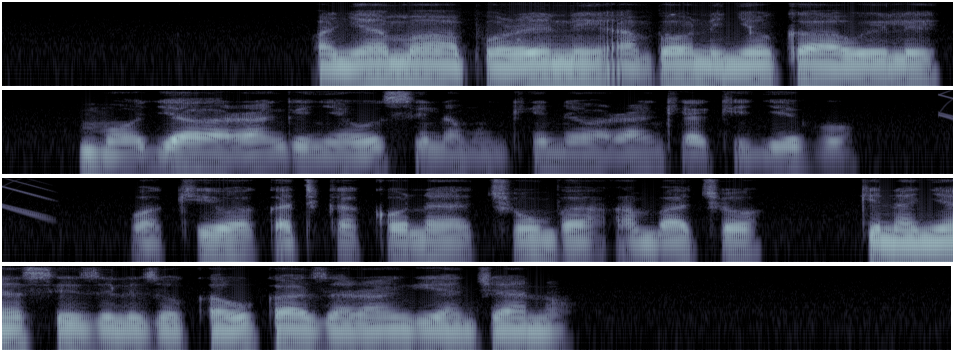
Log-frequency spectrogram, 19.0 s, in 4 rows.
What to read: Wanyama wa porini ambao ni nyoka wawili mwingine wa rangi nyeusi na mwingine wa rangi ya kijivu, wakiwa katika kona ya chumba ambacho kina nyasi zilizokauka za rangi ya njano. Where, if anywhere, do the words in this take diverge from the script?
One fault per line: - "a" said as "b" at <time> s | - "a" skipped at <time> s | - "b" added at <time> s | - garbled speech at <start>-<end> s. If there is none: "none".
- "mwingine" said as "mmoja" at 5.1 s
